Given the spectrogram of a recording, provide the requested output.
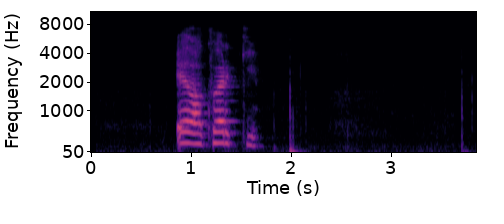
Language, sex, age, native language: Icelandic, male, 9, Icelandic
